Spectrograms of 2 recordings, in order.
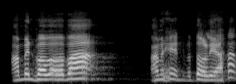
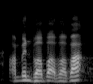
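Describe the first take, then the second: First: Much louder, ringing repeat calling to the men. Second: Said in the usual way. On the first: Shown as a demonstration. Preacher to the men in the crowd, loud teasing amen. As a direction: call the fathers out, loud and teasing.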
